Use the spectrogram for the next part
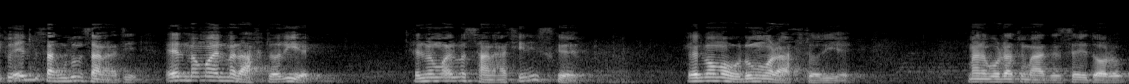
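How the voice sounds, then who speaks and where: Low-voiced cleric lecturing in a hall. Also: male voice. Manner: conversational, anecdotal, emphatic repetition. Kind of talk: religious lecture. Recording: muffled hall recording with faint noise.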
